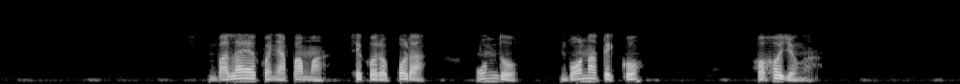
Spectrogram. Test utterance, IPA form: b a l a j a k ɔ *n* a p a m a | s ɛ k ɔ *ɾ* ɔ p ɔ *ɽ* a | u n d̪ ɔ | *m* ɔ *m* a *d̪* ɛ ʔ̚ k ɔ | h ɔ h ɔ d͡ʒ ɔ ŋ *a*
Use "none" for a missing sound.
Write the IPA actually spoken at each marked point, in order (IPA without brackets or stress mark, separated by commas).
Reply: ɲ, ɾ, ɽ, b, n, t̪, a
